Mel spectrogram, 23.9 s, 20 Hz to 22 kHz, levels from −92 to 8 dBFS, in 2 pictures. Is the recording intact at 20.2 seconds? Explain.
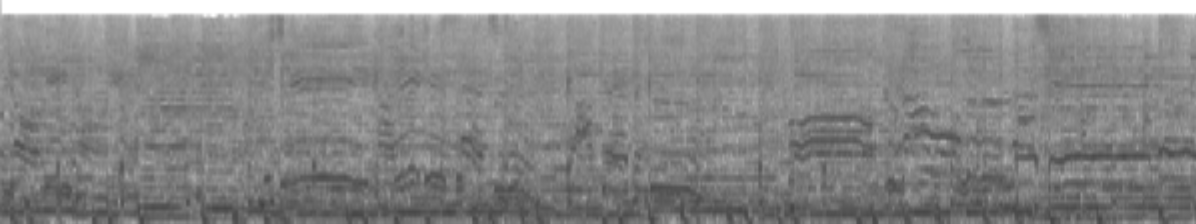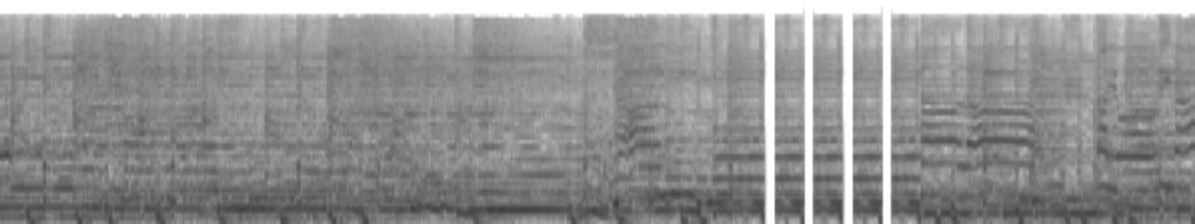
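No. At 20.2 s the audio sits inside a stutter with silent gaps running from 19.59 to 21.15 s. A burst of about 288 ms repeats four times, each followed by roughly 102 ms of digital silence, so the same fragment returns every 390 ms at an even pace. The likely cause is a playback or stream stall, with each retry replaying the last buffered fragment before running dry. The audio that belonged in that span is lost.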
